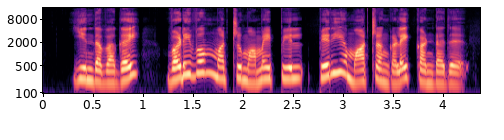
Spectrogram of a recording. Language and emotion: Tamil, neutral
